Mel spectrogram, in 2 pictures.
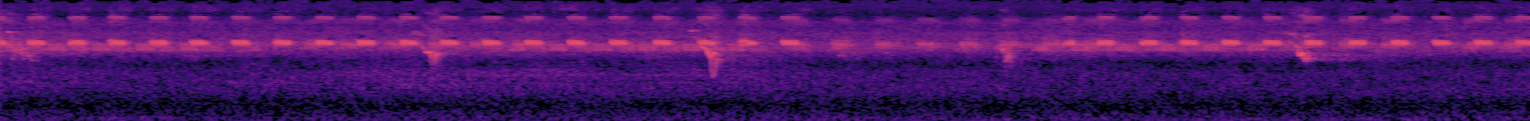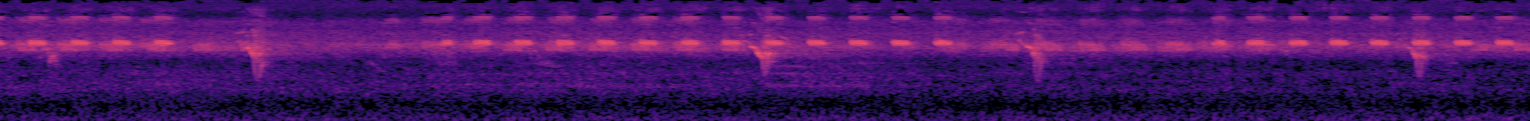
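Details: Bell cricket among globe amaranth flowers sings long trains of rapid, bright, high-pitched pulses broken by brief pauses, while faint short descending clicks sound now and then over quiet background noise.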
